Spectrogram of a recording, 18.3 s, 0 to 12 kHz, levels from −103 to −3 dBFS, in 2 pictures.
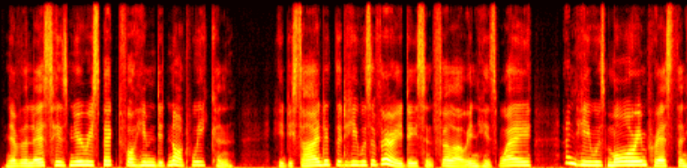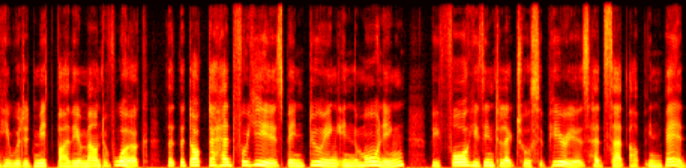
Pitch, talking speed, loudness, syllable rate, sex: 215 Hz, 180 wpm, -18 LUFS, 4.7 syllables/s, female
